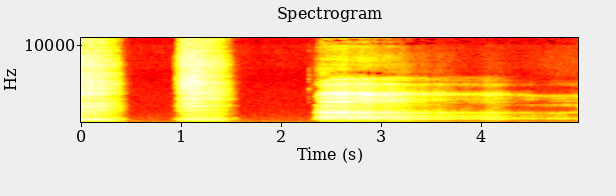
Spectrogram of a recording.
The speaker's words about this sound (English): In through the nose, double. One more time.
